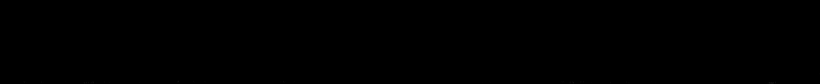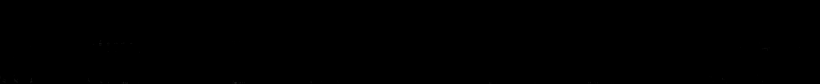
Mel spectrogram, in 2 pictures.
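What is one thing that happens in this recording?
Footsteps tap softly on grass.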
